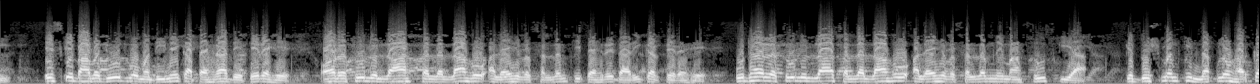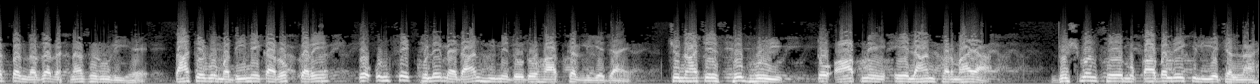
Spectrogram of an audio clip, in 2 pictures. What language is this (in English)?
Urdu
